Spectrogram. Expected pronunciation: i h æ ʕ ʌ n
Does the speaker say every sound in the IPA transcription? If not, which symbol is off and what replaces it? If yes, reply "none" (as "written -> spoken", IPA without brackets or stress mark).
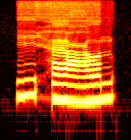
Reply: none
